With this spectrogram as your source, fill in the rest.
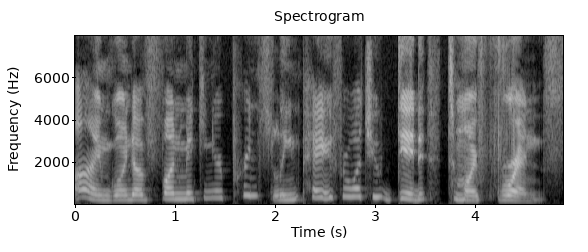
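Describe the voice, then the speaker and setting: Growling in a put-on character voice, the speaker keeps a moderate pace. The pitch swings very widely. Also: woman, high pitch for a woman. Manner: snarling, menacing.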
